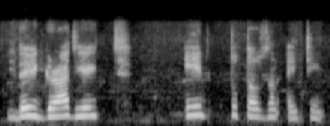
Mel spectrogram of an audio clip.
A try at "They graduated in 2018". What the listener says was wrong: Excellent, but I need to hear all the way through the word, so we need to go graduated.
